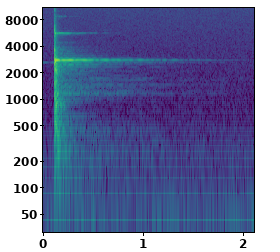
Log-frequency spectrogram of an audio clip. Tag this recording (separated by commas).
Keyboard (musical), Musical instrument, Music, Piano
